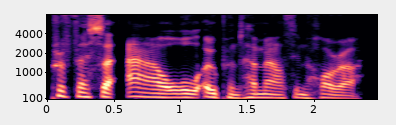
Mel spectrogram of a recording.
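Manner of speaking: usual speaking voice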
